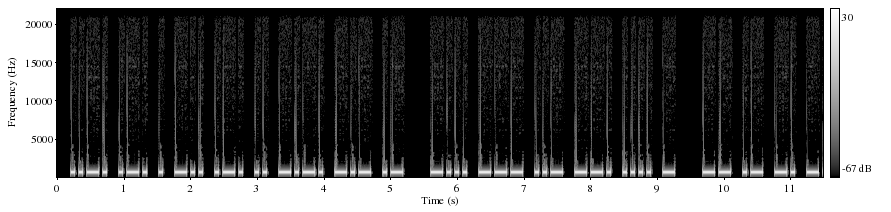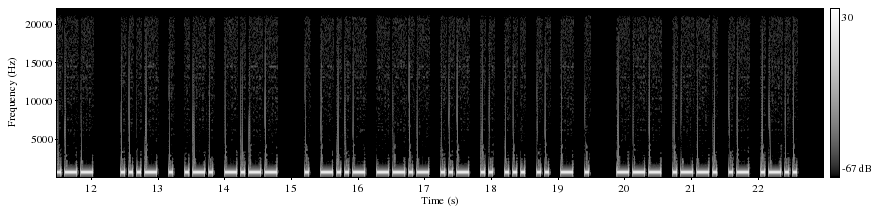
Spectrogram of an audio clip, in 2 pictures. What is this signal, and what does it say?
Morse code, heard as a keyed tone, about 20 wpm, 700 Hz. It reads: FREDRICKA BOUGHT MANY VERY EXQUISITE OPAL
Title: Pangram Challenge v2 - 20wpm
